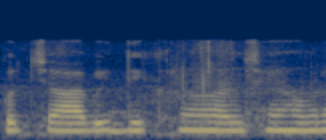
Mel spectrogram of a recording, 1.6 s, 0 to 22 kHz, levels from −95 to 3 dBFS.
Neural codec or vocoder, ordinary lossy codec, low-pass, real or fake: none; none; none; real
